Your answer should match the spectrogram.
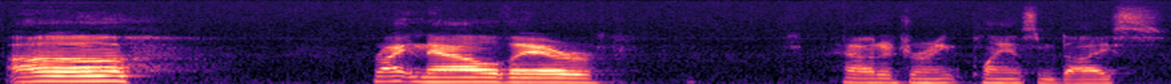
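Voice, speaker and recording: A man running a tabletop game, narrating off the cuff in an informal, halting way and chatting casually. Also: on the high side, clear, resonant tone, lo-fi sound. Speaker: game master.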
